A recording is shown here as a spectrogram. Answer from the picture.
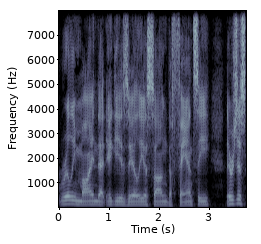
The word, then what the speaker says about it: Azalea: But one of the trending videos was, how do you pronounce her name? It's, I know Iggy, but is it Azalea? – Yep, Iggy Azalea. – Iggy Azalea. – And not Iglesias.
